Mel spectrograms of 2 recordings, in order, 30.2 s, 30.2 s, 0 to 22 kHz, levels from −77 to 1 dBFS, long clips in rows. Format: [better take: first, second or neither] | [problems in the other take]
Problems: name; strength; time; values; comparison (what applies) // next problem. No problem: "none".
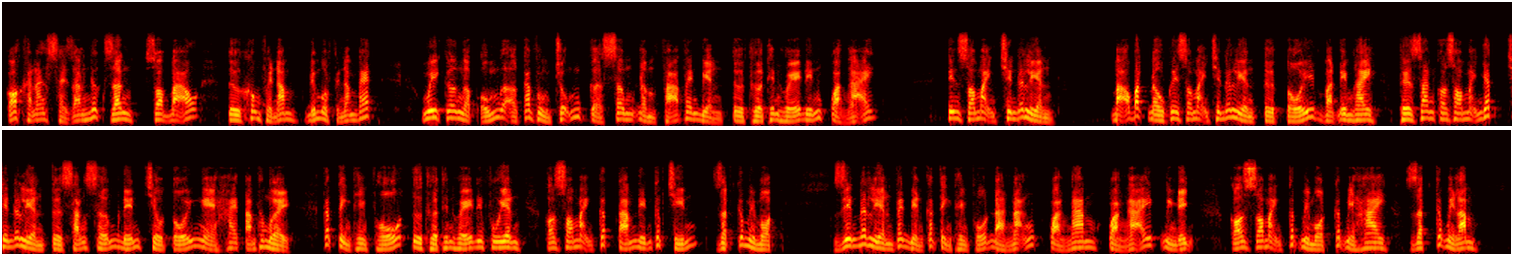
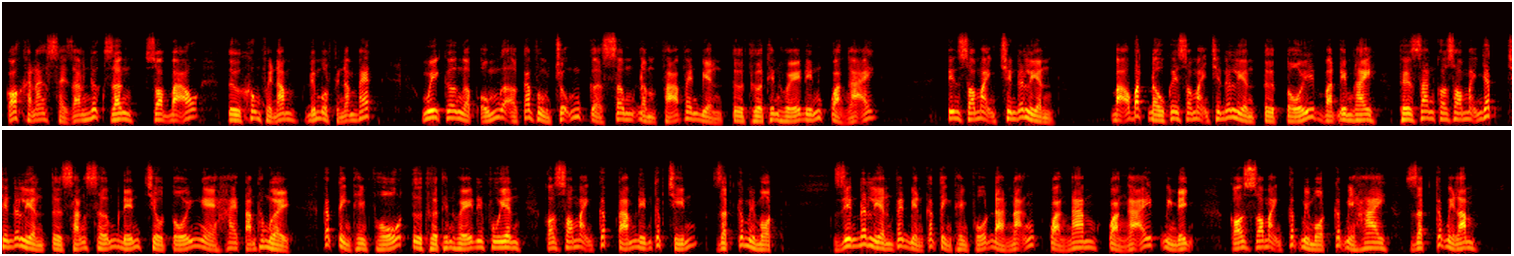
second | garbled, watery; badly; nothing above 7.5 kHz; slightly in the second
